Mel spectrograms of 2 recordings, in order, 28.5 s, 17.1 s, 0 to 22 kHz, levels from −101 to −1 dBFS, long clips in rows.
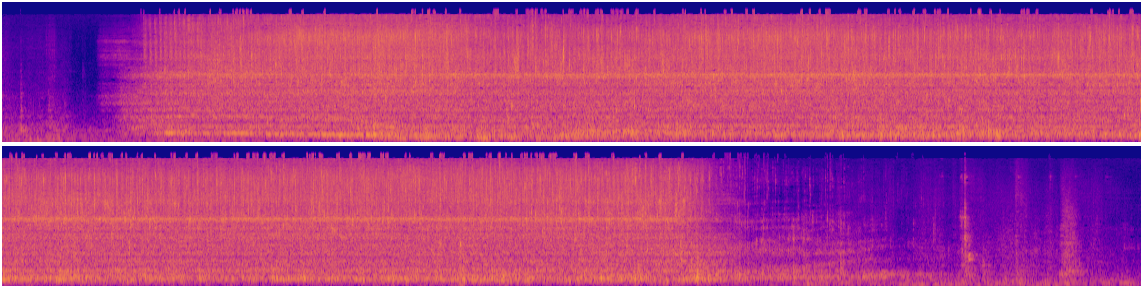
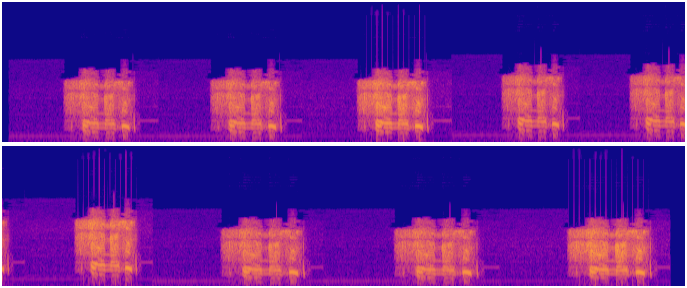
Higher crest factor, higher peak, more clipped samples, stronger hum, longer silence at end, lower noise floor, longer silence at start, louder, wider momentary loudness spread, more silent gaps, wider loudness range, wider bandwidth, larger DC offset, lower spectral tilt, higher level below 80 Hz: about the same, 26 dB vs 22 dB; first, -2 dBFS vs -10 dBFS; neither; neither; second, 0.15 s vs 0.4 s; second, -55 dBFS vs -66 dBFS; second, 0.05 s vs 0.8 s; first, -23 LUFS vs -27 LUFS; second, 12 LU vs 15 LU; neither; about the same, 6 LU vs 5 LU; about the same, 19 kHz vs 18.5 kHz; neither; second, -1 dB/octave vs -5 dB/octave; first, -56 dBFS vs -70 dBFS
